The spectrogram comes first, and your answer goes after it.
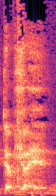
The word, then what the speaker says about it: Nguyen: Nguyen. I hate that. Okay, the N is silent, okay? You cannot do it to say W-I-N, Win, or W-H-E-N, Win.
